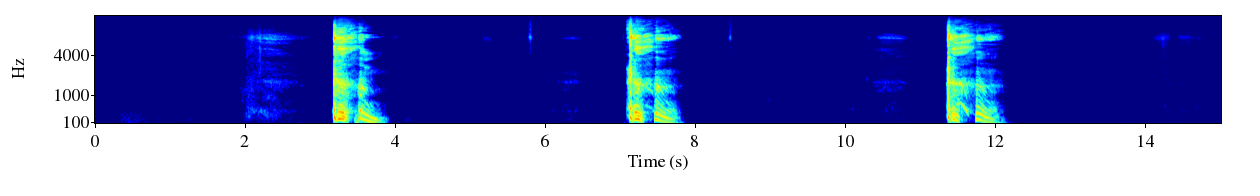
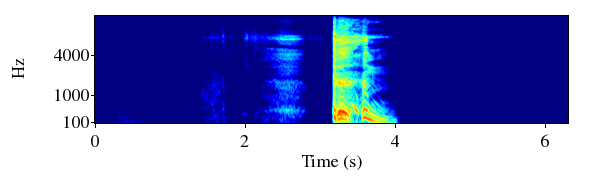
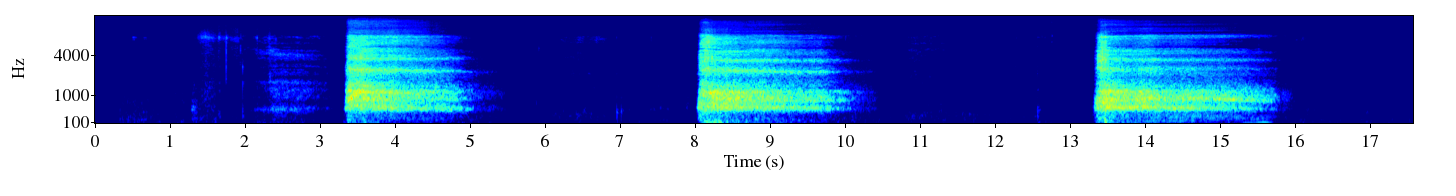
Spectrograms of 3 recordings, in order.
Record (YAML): three_cough_length: 15.0 s
three_cough_amplitude: 32767
three_cough_signal_mean_std_ratio: 0.22
cough_length: 6.3 s
cough_amplitude: 32768
cough_signal_mean_std_ratio: 0.23
exhalation_length: 17.6 s
exhalation_amplitude: 6888
exhalation_signal_mean_std_ratio: 0.45
survey_phase: beta (2021-08-13 to 2022-03-07)
age: 65+
gender: Male
wearing_mask: 'No'
symptom_cough_any: true
smoker_status: Current smoker (1 to 10 cigarettes per day)
respiratory_condition_asthma: false
respiratory_condition_other: false
recruitment_source: REACT
submission_delay: 3 days
covid_test_result: Negative
covid_test_method: RT-qPCR
influenza_a_test_result: Negative
influenza_b_test_result: Negative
